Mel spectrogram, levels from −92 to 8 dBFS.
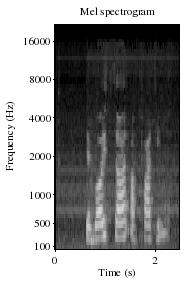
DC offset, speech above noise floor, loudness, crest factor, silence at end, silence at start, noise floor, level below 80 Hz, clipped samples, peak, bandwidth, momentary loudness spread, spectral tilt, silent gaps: under 0.1%; 33 dB; -17 LUFS; 16 dB; 0.25 s; 0.6 s; -50 dBFS; -66 dBFS; under 0.1%; -2 dBFS; 12.5 kHz; 13 LU; -6 dB/octave; none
